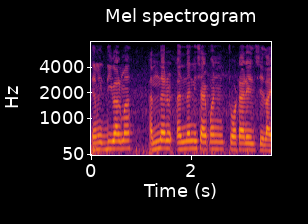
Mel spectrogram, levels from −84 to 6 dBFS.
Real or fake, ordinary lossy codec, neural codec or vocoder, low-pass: real; none; none; 7.2 kHz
